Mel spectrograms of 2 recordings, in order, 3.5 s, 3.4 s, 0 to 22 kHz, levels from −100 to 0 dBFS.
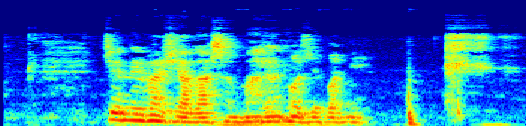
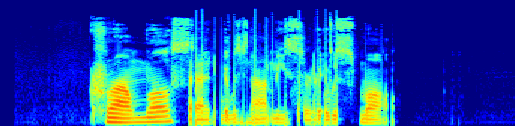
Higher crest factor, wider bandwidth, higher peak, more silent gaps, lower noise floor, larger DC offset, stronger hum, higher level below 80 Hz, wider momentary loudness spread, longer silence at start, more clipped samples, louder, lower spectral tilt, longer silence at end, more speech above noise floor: second, 16 dB vs 24 dB; second, 7.6 kHz vs 15.5 kHz; about the same, -2 dBFS vs -2 dBFS; neither; second, -44 dBFS vs -80 dBFS; neither; neither; first, -36 dBFS vs -56 dBFS; about the same, 10 LU vs 10 LU; second, 0.35 s vs 0.6 s; neither; first, -17 LUFS vs -24 LUFS; about the same, -5.5 dB/octave vs -6 dB/octave; second, 0.1 s vs 0.85 s; second, 29 dB vs 57 dB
